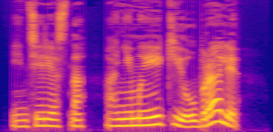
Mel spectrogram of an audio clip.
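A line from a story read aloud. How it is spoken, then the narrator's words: Skeptical snort. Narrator (Russian): хмыкнул мистер Синеглазка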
